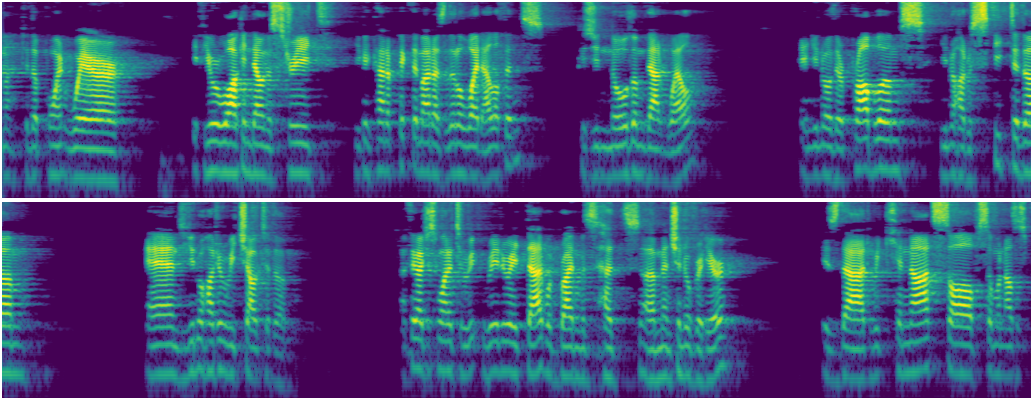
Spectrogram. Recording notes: Live Broadcast at the The IPBC IGNITE Conference.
